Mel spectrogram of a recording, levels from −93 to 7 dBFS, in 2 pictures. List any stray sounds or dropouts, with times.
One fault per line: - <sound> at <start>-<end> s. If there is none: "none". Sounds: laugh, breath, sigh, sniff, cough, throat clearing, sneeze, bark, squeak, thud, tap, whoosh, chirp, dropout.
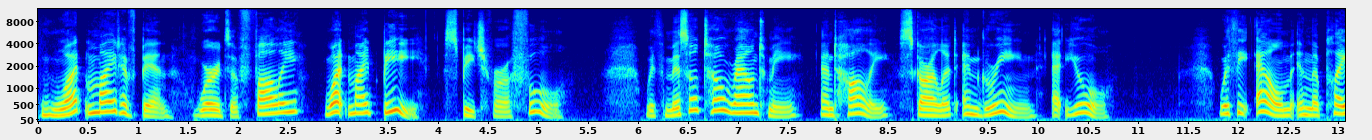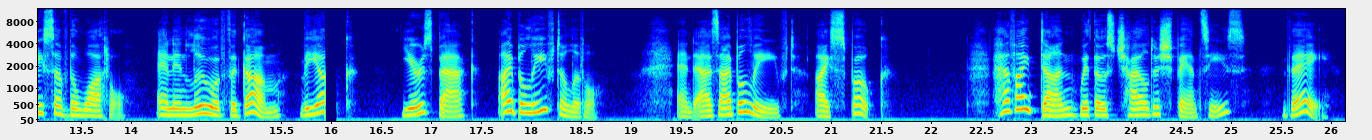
- dropout at 15.9-16.1 s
